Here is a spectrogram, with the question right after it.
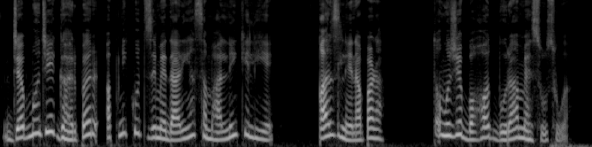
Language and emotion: Urdu, sad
